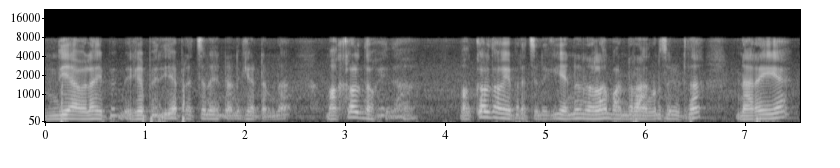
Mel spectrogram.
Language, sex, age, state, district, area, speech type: Tamil, male, 45-60, Tamil Nadu, Thanjavur, rural, spontaneous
